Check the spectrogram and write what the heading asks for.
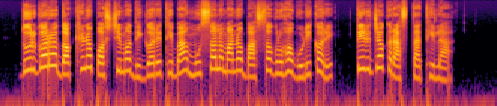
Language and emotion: Odia, neutral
